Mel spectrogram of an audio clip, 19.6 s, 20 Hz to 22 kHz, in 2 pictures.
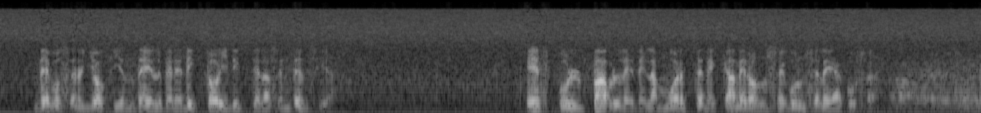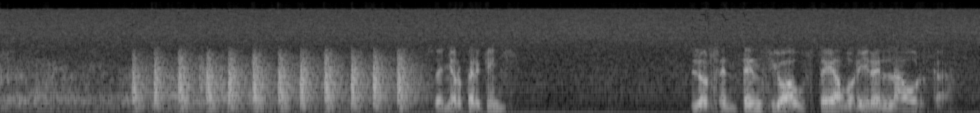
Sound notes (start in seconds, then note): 8.8 gallery murmuring; 11.3 gavel pounding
